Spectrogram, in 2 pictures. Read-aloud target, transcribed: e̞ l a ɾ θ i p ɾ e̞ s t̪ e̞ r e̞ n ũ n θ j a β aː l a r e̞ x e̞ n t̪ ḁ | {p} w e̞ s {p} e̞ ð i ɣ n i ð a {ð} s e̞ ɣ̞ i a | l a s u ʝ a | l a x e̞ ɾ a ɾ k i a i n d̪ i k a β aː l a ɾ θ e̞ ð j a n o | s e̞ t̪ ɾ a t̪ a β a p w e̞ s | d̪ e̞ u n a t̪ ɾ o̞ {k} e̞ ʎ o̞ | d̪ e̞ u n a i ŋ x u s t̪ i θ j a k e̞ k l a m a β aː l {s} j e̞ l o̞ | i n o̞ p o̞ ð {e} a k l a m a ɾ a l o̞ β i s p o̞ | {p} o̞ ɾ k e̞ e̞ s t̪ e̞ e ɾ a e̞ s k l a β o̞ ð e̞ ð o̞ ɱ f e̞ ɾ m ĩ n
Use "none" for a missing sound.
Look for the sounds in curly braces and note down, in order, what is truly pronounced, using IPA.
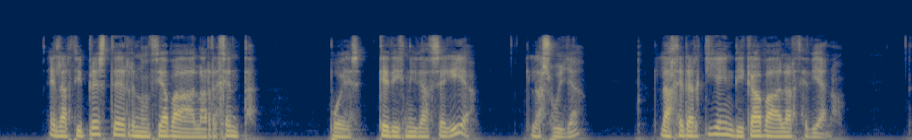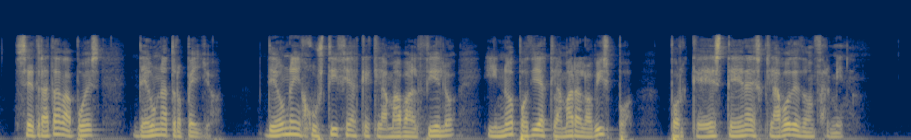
p, k, ð, p, θ, i, p

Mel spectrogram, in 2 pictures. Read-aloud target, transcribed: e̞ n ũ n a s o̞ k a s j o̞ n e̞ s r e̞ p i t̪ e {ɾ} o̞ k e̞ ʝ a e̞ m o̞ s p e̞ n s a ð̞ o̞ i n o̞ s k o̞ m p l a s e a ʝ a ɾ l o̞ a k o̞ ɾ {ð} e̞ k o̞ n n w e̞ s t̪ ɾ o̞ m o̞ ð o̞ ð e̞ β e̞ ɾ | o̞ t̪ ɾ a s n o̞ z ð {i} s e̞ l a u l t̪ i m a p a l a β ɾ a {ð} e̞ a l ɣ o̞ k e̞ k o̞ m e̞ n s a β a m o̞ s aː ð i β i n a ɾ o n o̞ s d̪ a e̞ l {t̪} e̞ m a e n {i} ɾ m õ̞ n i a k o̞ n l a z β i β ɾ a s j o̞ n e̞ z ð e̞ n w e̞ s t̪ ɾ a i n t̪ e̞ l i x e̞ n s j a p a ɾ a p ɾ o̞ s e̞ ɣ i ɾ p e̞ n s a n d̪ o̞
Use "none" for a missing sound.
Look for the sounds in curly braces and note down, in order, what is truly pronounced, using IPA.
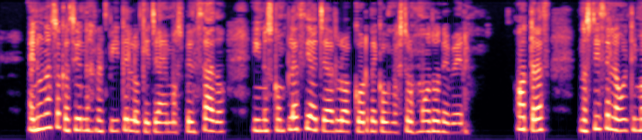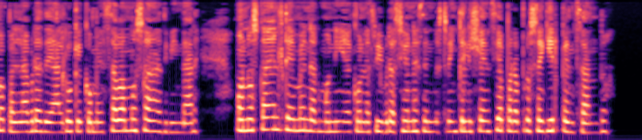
l, ð, i, ð, t̪, a

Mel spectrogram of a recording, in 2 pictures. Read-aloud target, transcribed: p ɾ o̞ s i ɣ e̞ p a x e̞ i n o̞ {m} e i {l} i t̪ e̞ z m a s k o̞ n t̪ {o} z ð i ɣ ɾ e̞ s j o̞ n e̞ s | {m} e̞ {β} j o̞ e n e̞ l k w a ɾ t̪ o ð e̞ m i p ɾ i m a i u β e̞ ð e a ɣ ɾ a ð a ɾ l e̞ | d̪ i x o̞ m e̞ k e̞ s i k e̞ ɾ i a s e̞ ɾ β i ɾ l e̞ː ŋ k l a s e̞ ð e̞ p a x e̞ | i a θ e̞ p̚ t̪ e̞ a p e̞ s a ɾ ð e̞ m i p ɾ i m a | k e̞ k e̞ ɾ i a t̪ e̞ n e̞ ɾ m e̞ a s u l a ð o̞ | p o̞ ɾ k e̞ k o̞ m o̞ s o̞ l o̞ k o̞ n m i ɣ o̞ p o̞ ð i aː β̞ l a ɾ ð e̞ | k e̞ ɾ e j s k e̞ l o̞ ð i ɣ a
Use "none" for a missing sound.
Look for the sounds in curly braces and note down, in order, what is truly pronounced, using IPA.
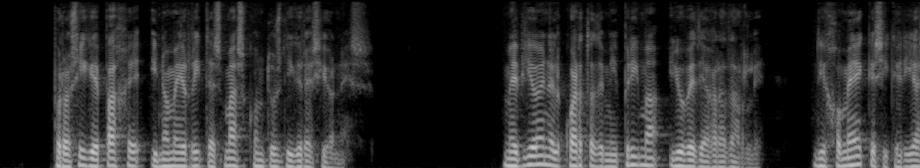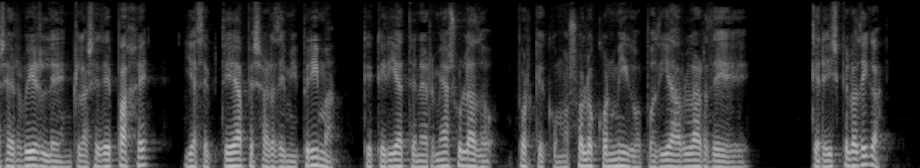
m, r, u, m, β

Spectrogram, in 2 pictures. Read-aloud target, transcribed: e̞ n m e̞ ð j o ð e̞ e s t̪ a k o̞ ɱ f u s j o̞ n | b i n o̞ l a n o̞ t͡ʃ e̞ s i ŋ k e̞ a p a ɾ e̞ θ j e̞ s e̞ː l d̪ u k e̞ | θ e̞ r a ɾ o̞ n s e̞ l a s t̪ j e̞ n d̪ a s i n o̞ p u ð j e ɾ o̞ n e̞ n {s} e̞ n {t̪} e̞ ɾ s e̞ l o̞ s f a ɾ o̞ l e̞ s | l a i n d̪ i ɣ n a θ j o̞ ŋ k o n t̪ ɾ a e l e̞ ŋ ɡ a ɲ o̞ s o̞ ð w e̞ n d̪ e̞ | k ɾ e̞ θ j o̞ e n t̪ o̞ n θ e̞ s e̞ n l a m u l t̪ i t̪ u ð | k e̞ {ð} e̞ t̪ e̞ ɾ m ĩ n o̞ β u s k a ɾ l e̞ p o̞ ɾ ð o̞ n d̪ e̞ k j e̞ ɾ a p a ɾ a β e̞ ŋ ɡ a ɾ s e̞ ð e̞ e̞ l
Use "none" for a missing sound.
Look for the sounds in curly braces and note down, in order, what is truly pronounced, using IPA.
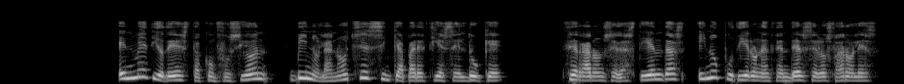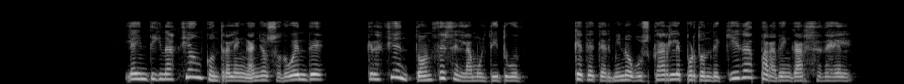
θ, d̪, ð

